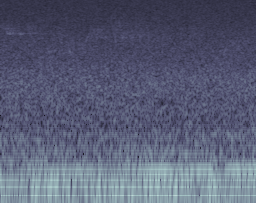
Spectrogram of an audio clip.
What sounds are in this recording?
Louisiana Waterthrush, Red-eyed Vireo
